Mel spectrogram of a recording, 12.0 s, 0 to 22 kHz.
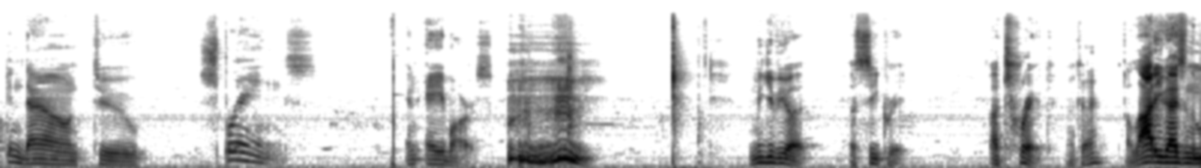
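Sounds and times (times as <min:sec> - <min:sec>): man clearing his throat: 0:05.1 - 0:06.0.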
